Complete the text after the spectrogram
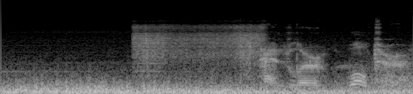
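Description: Thrusters fire with a short hissing blast.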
